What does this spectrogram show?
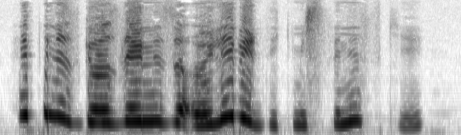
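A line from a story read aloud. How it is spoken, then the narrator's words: Plain. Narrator (Turkish): dedi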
